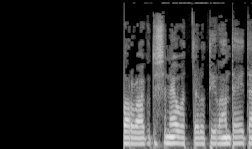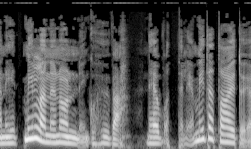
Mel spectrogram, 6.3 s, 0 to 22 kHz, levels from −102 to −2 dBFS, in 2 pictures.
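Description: From 0.0 to 1.55 s there is only digital silence. At 1.55 s the speech starts abruptly, mid-sound, with no attack or fade-in. This is a cut-off start. Capture began late, so the opening of the sound was lost and the entry is hard.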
